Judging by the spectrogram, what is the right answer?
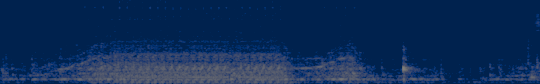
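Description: A sewing machine back stitches fabric at a French seam. It gives a close, steady motor whir with rapid needle chatter for around three and a half seconds, a short slower burst follows, then it stops, leaving a sharp click and faint handling sounds.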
